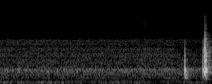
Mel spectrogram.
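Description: Open police radio channel hissing with static between voice traffic, then a short click near the end as the transmission drops off.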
